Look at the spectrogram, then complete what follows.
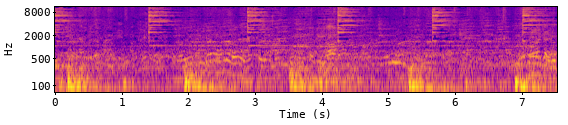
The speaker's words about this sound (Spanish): Y escuchamos cómo replica la campana de la ermita de la soledad.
